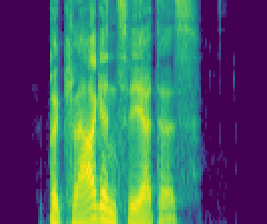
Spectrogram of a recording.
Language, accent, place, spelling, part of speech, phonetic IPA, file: German, Germany, Berlin, beklagenswertes, adjective, [bəˈklaːɡn̩sˌveːɐ̯təs], De-beklagenswertes.ogg
- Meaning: strong/mixed nominative/accusative neuter singular of beklagenswert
